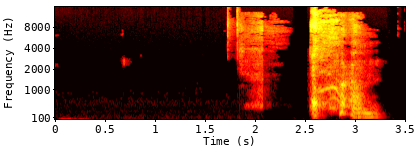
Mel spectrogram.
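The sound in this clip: A person sneezes: a faint breathy intake, then a louder voiced burst, set against near silence.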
